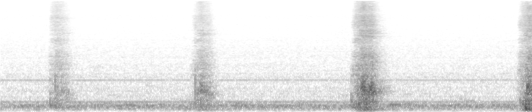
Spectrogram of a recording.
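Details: Four short explosive coughs a few seconds apart over steady room hum.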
